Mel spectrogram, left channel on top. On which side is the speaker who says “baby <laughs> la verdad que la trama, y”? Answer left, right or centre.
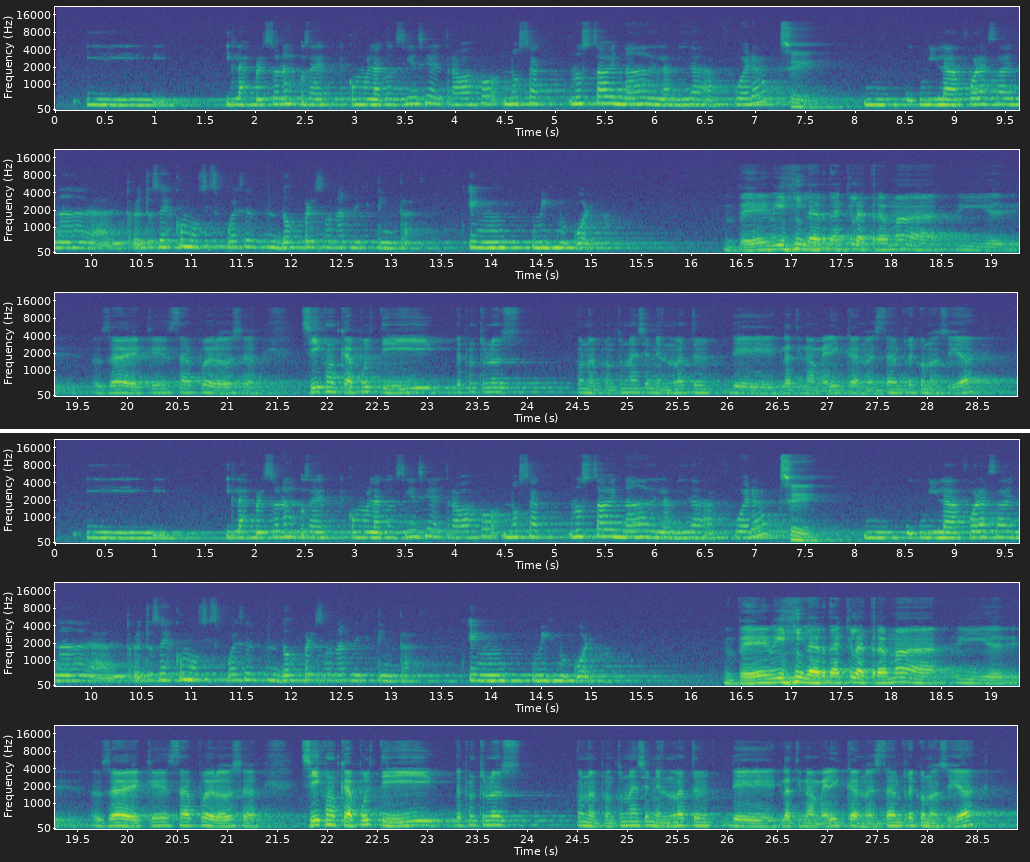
Right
